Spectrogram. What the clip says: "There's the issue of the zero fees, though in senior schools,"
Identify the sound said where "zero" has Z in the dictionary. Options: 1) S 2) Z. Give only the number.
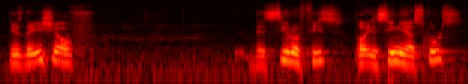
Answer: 1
